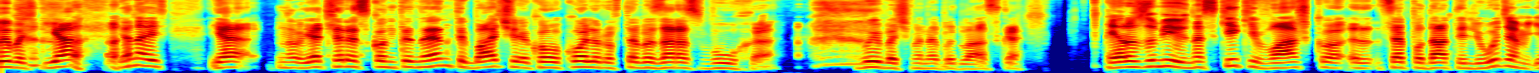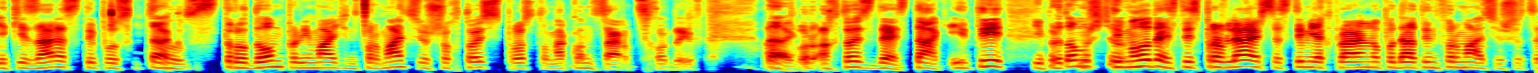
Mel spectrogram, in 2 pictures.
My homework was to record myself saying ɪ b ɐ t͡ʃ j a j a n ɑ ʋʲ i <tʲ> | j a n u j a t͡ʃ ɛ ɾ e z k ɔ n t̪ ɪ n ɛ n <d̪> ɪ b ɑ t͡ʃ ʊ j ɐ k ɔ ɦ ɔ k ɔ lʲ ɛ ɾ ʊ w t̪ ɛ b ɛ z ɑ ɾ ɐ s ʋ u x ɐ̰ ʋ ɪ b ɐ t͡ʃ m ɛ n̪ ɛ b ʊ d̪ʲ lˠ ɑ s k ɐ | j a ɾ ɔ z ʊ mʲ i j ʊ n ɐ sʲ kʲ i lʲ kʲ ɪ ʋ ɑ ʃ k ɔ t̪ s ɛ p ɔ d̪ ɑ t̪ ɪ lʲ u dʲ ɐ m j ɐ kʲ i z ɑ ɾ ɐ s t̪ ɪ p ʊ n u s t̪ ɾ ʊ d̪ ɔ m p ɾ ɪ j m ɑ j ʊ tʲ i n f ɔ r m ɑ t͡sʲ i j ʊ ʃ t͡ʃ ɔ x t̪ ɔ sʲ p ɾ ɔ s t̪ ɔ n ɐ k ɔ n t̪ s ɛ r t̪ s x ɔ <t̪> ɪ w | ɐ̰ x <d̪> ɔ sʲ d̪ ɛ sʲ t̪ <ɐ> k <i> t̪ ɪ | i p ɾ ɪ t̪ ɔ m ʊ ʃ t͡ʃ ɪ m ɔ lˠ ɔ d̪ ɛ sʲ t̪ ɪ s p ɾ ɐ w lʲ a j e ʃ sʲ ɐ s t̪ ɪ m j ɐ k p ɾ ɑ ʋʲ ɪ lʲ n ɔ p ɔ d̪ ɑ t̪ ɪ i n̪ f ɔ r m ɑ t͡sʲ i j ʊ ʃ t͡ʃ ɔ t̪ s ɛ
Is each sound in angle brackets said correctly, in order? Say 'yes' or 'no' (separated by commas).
yes, no, no, no, no, yes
